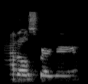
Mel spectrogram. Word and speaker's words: Adelsberger: how do you say your last name adelberger adelberger and is 26 from Athens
